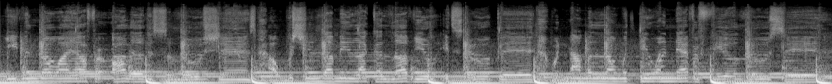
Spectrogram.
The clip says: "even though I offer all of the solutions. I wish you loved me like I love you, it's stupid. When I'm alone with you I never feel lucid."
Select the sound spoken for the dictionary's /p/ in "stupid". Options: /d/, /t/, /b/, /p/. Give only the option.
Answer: /b/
